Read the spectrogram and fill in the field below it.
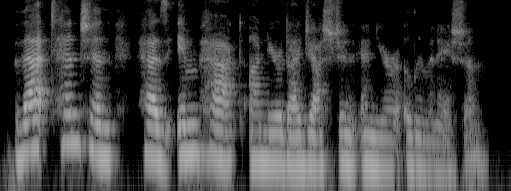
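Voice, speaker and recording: A woman speaks fairly slowly at a medium pitch, somewhat breathy, with ordinary pitch variation. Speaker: yoga teacher. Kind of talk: instructional talk. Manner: halting with fillers.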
